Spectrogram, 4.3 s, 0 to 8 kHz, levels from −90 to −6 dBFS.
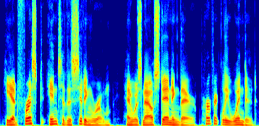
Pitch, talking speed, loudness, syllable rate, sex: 115 Hz, 195 wpm, -19 LUFS, 5.6 syllables/s, male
